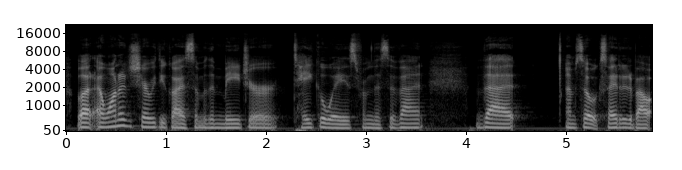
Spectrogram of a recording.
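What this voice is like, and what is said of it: Raspy voice. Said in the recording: “This is my raspy voice. Hopefully we'll be healed in a few days.”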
